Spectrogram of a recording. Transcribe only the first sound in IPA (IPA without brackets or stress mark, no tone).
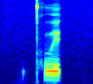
kʷʰ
